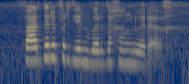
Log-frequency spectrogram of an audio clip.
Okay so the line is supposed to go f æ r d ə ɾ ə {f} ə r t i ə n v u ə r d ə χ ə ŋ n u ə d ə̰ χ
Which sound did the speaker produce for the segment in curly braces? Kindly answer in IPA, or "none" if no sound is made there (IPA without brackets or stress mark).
f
